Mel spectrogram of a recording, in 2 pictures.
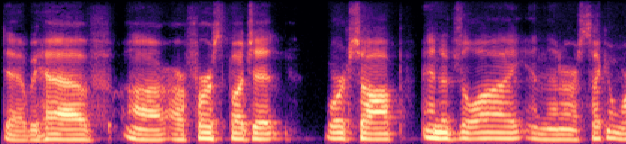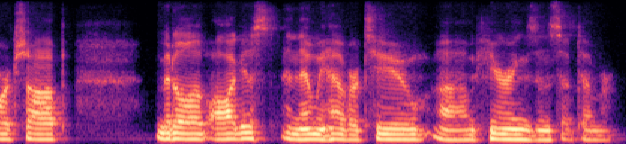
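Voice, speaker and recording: A man presenting a town budget at a council workshop, hoarse from losing his voice, with a hesitant manner full of "um"s. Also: on the low side, flat delivery, moderate pace. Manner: hesitant, many "um"s, explains plainly. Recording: dull, muffled meeting audio.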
